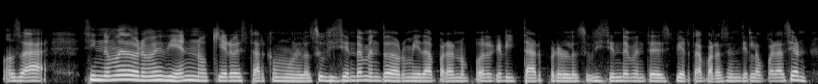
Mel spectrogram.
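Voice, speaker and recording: A woman's voice: deep voice, fairly quick, no echo. A young woman with a Mexican Spanish accent, chatting casually with friends and acting out the people in her story. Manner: animated storyteller, acts out quotes. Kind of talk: casual chat among friends. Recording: dull, lo-fi sound.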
